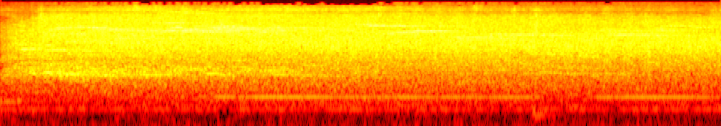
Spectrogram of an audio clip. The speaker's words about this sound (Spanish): Le dije, señora, usted, por favor, un aplauso aquí para las amas de casa.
